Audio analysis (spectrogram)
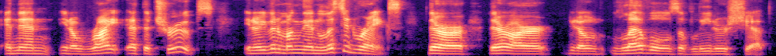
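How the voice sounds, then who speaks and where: A man with a fairly high voice explains ideas in an unhurried, thoughtful way. He fills his pauses with "you know" and works through his points as he talks. It sounds like casual podcast conversation. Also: steady tone, fairly bright tone.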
